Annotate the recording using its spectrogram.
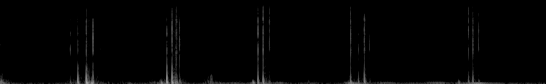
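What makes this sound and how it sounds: A thin, solid wooden pencil with a carved bird topper is tapped and scratched along its shaft with long nails. Five short bursts of crisp, dry clicks are heard, spaced irregularly over a faint low background, each dying away almost instantly.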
